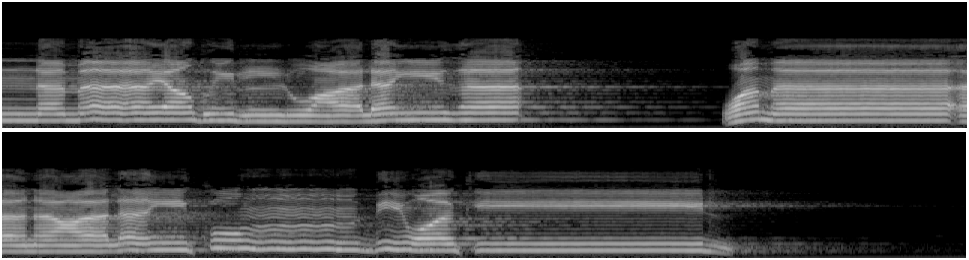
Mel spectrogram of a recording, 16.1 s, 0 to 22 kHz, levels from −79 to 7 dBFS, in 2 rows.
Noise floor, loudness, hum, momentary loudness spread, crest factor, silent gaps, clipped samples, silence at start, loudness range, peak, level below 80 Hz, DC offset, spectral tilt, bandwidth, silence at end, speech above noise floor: -72 dBFS; -18 LUFS; none; 9 LU; 18 dB; none; under 0.1%; 0 s; 6 LU; -2 dBFS; -72 dBFS; under 0.1%; -5.5 dB/octave; 7.8 kHz; 1.8 s; 53 dB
